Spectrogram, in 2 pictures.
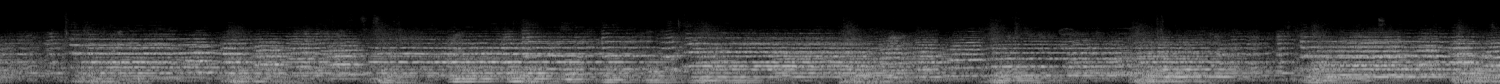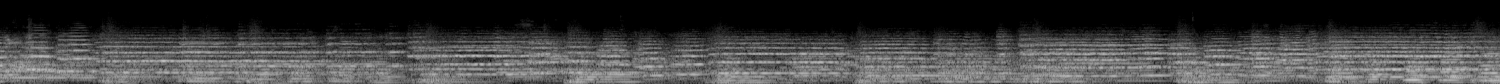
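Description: A Spanish agrupación musical, a brass-and-percussion band of cornets, trumpets and trombones, playing a slow processional march, the brass holding full chords over drum beats.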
